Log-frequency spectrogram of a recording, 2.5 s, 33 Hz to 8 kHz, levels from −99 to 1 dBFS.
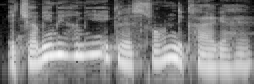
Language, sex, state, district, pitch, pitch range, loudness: Hindi, male, Assam, Kamrup Metropolitan, 140 Hz, 120-195 Hz, -15 LUFS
